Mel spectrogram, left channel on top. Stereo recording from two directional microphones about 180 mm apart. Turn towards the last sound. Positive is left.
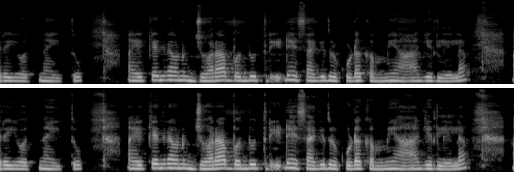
turn(degrees=-15)  # may be behind; listen again after turning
